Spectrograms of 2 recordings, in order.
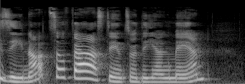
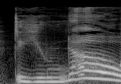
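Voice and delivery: terrible, dreadful voice. Reading the tale, the narrator gives the freed spirit's question to the student in a terrible voice. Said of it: "it cried in a truly terrible voice".

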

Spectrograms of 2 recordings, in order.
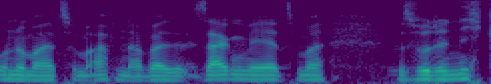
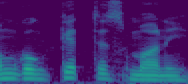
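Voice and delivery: normal talking voice

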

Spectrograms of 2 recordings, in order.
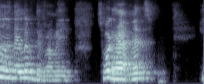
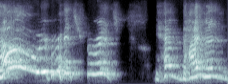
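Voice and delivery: mock-excited joyful cry, much higher, louder; 10 semitones higher, 5 dB louder than usual. Retelling a story where a woman finds diamonds in his pockets: retelling her excited cry. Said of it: "And she's all excited".

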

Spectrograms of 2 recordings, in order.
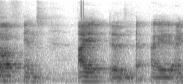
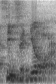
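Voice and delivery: big, loud, macho wrestler shout in Spanish; 4 semitones higher, 6 dB louder than usual. Imagining big wrestlers trading lines in the ring: imitating Spanish-speaking wrestlers. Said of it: "very big dudes with hairy chests speaking Spanish".

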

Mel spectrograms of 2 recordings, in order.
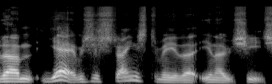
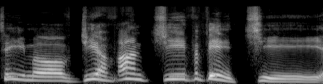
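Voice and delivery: very slow, drawn-out, high, put-on Italian accent; 8 semitones higher than usual. Retelling how she announces the team, imitating an Italian accent. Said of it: "she does it in this like Italian accent".

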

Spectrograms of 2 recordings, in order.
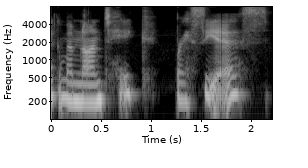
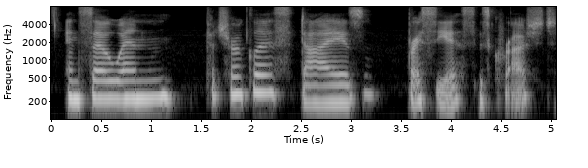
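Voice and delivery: slow, measured, careful and deliberate speech. Retelling the story of patroclus and briseis, speaking slowly. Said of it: "That's why I'm speaking so slow".

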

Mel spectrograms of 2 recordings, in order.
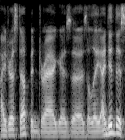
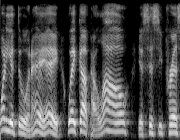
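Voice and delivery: mock aggressive taunting, pitched up, in-your-face; 7 semitones higher than usual. Recapping a scene where Martha taunts a teammate, imitating Martha's aggressive taunting. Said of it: "Martha's like aggressively just trying to like".

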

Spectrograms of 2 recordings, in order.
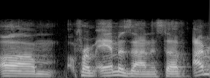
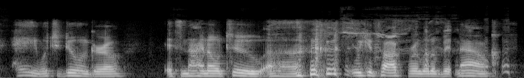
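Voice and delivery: put-on late-night romantic lover voice, lower and slower; 3 semitones lower than usual. Speaker shows the voice he used on late-night phone calls, in a late-night lover voice. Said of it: "my late night lover voice".

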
